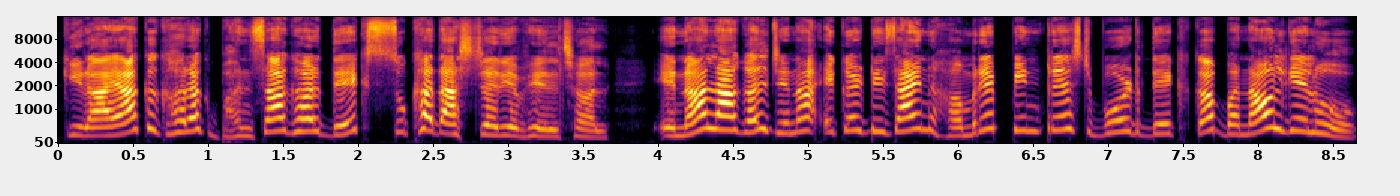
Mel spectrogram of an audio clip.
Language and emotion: Maithili, surprised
